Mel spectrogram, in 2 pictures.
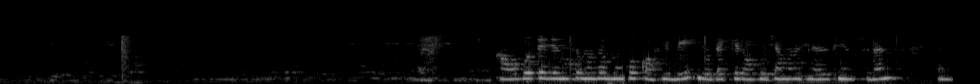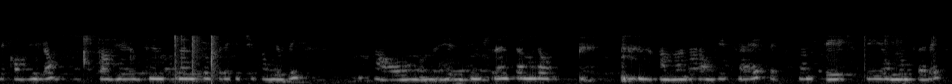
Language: Odia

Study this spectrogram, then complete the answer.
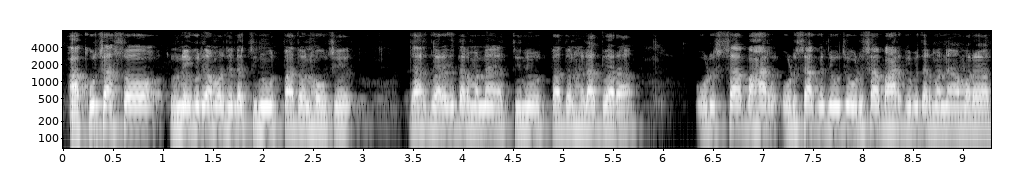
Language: Odia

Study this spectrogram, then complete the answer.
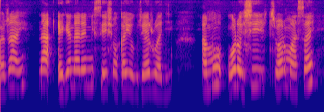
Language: Masai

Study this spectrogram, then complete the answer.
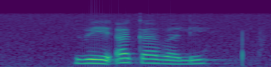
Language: Northern Sotho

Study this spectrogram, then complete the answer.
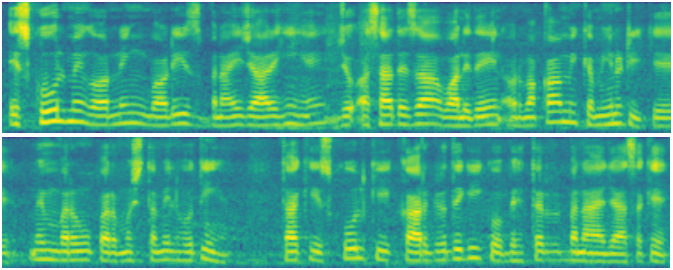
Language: Urdu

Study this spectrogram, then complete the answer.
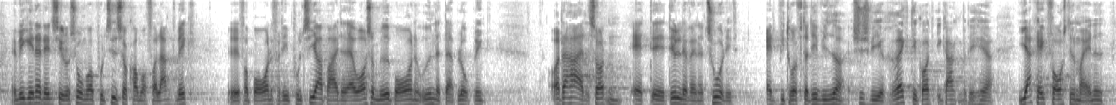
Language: Danish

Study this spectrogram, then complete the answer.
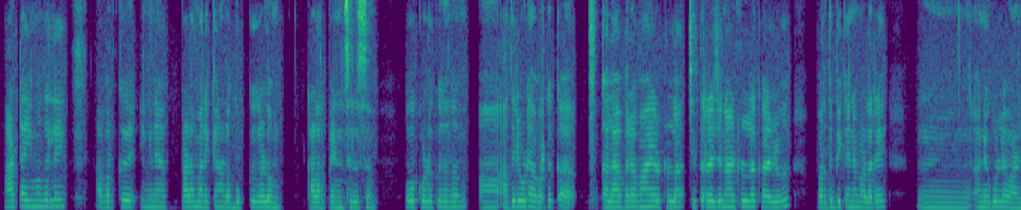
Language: Malayalam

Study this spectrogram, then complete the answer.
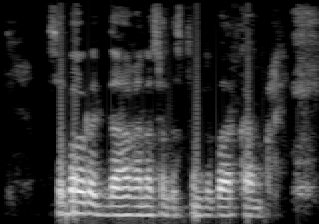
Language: Pashto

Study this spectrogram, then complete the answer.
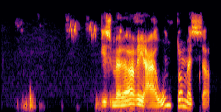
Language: Kabyle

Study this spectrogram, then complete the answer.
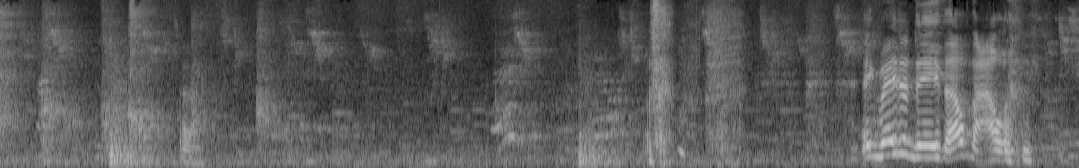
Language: Dutch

